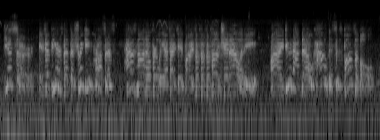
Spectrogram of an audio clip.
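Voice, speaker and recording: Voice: very high-pitched, huge pitch swings, fairly quick, vocal fry, hardly any pauses, bright, forceful tone, far from the mic, soft background music, heavily acted. An actor voicing a polite, fussy burger-flipping robot, with a processed synthetic voice, formal wording and glitchy stutters, in a game audio log. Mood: polite, earnest. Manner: formal, literal, stuttering on words. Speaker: robot assistant.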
